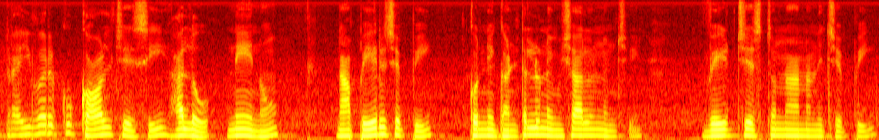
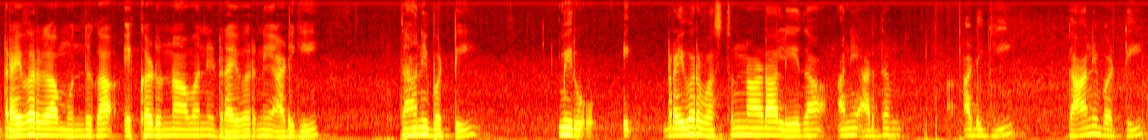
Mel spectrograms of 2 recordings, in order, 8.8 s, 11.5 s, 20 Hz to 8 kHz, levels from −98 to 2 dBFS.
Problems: constant background noise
